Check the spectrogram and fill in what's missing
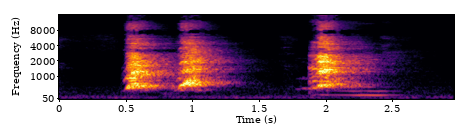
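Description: A dog barks close by in a home, two quick sharp barks followed by a longer third bark that trails into a low whine, loud and alone over a quiet background.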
